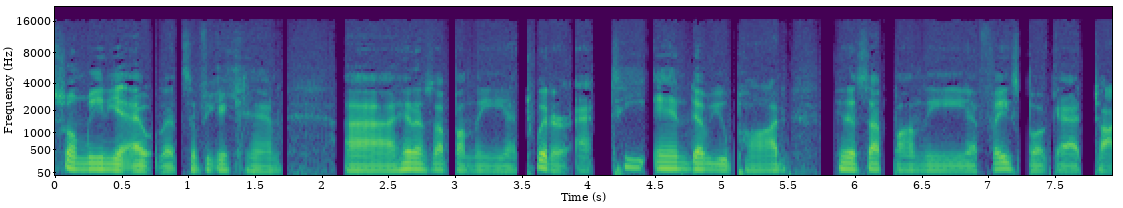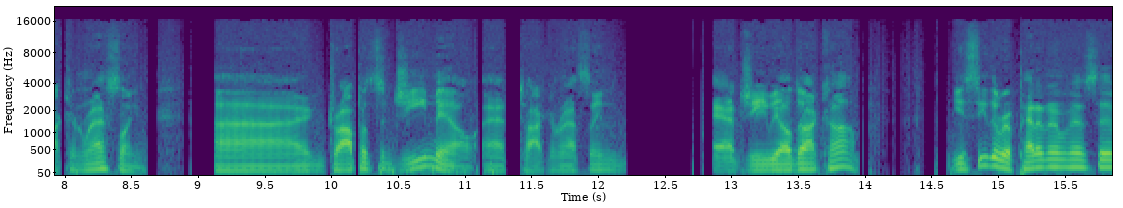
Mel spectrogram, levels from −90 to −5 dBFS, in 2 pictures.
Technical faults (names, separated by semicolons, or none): low bit depth without dither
